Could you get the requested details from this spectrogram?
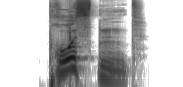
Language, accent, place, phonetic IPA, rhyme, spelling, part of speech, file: German, Germany, Berlin, [ˈpʁoːstn̩t], -oːstn̩t, prostend, verb, De-prostend.ogg
- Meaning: present participle of prosten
